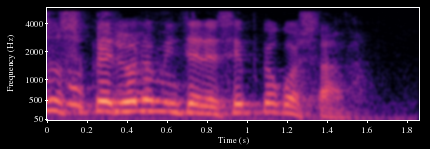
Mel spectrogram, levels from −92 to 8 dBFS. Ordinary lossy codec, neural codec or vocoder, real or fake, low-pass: none; vocoder, 44.1 kHz, 128 mel bands every 512 samples, BigVGAN v2; fake; 5.4 kHz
